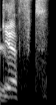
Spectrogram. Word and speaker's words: GIF: the thing for you peanut butter no fire gift hard G gift back Jack that Jack graphics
